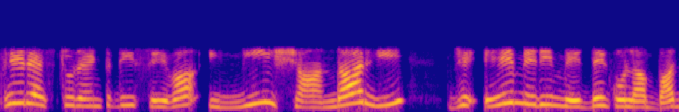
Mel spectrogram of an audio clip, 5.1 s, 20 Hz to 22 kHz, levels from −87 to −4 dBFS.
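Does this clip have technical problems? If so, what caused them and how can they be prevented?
Yes: the whole clip went through the G.729 codec, consistent with an 8 kbit/s VoIP link. It rebuilds speech from a filter model and sparse pulses, leaving a plainly rough, synthetic tone and nothing above 3.7 kHz. Prevention: negotiate a wideband codec such as G.722 or Opus wherever bandwidth allows.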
